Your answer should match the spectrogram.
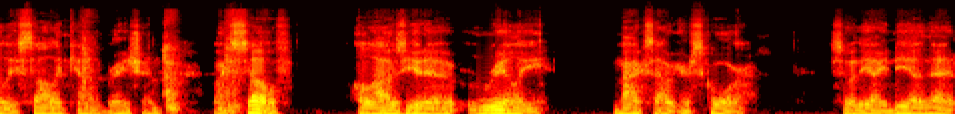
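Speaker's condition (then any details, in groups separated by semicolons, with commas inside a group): ALS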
